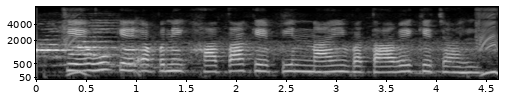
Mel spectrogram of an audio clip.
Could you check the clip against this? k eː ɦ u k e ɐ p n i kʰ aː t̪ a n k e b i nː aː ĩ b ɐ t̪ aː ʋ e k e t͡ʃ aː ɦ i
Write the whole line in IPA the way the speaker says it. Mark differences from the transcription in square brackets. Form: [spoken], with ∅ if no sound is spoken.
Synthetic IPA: k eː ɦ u k e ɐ p n i kʰ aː t̪ a [∅] k e [p] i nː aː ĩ b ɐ t̪ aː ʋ e k e t͡ʃ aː ɦ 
